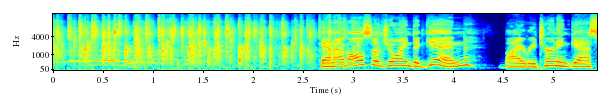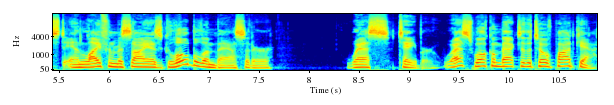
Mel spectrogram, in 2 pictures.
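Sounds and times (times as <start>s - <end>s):
cheering voice whooping: 0.0s - 2.8s
crowd clapping: 0.0s - 3.9s
speech: 2.7s - 7.7s, 8.4s - 10.8s.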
